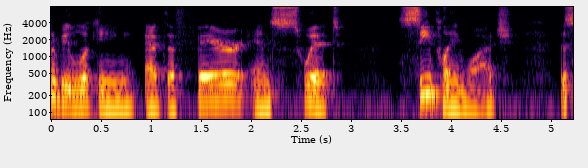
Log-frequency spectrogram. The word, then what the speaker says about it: Farr: Hodge so the fair f-a-r-r which by the way is pronounced fair not far just so you're aware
